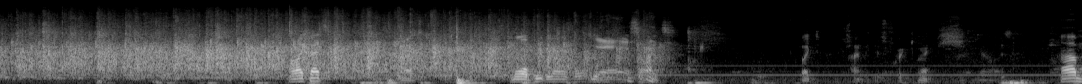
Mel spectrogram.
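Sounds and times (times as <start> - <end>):
audience applause: 0.0 - 6.8
speech: 2.9 - 3.4, 5.1 - 6.8, 8.0 - 9.7, 10.6 - 10.8.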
